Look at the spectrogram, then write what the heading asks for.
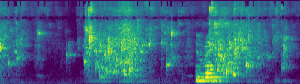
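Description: Water splashes and sloshes in a basin while a cleansing melt is rinsed off, in uneven bursts that come close and then fall away, with a brief spoken word partway through.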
